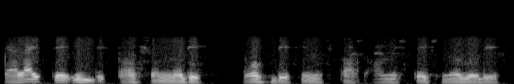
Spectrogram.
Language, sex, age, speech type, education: Nigerian Pidgin, male, 15-29, spontaneous, secondary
